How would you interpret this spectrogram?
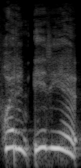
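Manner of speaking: high-pitched imitation of a small boy; six-year-old's blurt. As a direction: quote a kid blurting it out. Voicing her six-year-old son.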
